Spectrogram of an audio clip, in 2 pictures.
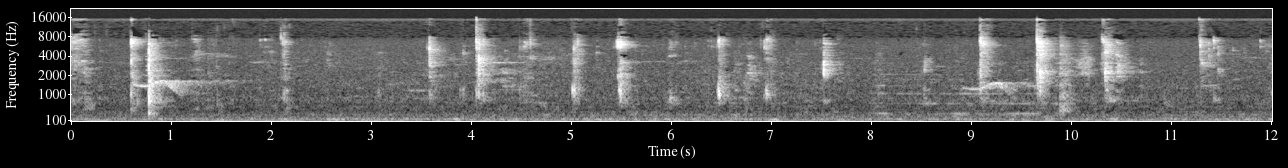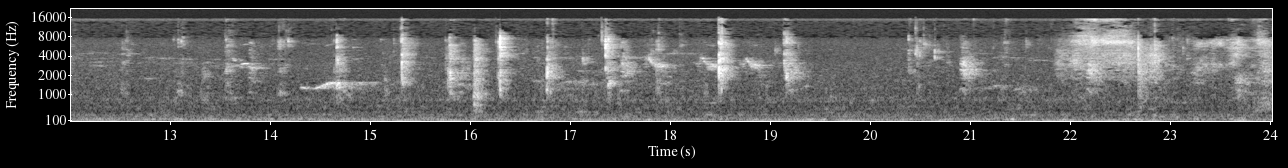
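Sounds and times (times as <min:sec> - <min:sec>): wet mouth chewing clicks: 0:03.0 - 0:07.8, 0:08.5 - 0:19.4.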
